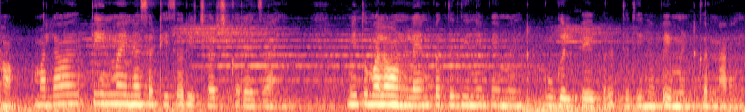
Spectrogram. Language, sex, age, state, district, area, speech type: Marathi, female, 30-45, Maharashtra, Kolhapur, urban, spontaneous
